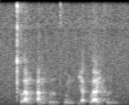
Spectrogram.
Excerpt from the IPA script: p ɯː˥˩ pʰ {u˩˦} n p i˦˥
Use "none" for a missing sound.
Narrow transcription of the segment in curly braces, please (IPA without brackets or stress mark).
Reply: u˩˦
